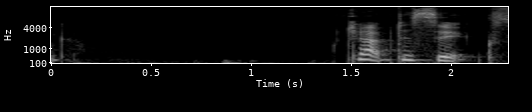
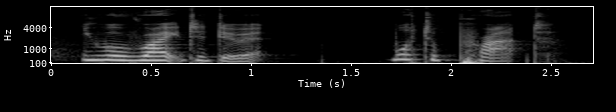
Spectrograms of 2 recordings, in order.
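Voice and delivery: usual speaking voice

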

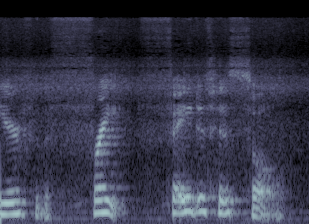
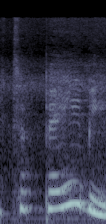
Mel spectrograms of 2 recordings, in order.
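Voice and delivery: high muttering, words barely shaped; 7 semitones higher than usual. Unwrapping a crying bundle beside a dead woman, a man is muttering. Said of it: "muttered Frollo".

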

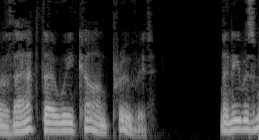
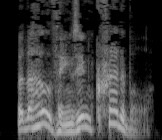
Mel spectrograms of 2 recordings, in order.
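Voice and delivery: pitched-up, testy, irritable, exasperated disbelief; 6 semitones higher than usual. Narrator reading a novel's epilogue, the Assistant Commissioner speaking, irritable. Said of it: "said irritably".

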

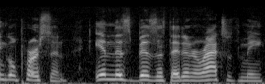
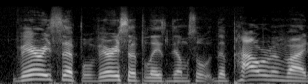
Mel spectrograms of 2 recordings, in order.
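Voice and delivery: usual speaking voice

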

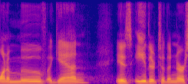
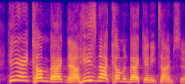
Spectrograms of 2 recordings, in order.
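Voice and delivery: high, loud mocking sneering scoff. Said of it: "how many of the scoffers are like".

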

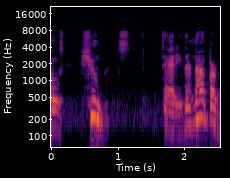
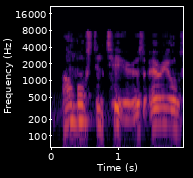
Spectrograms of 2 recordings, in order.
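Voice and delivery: ordinary delivery

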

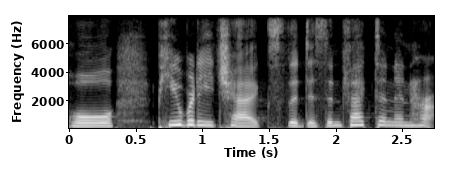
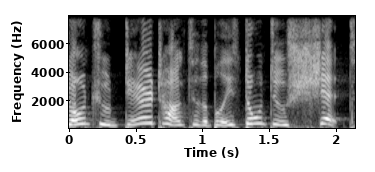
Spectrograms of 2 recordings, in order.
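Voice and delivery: put-on, freaking-out screaming bloody murder; 5 semitones higher, 4 dB louder than usual. Telling the story, the speaker voices Shelley screaming at everyone: imitating someone screaming. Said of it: "she's screaming at everyone".

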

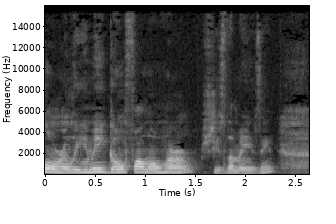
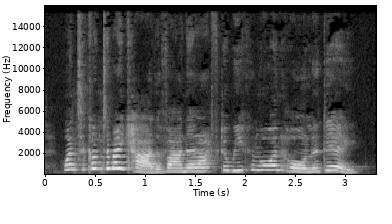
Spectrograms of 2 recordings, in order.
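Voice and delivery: put-on Welsh accent; 5 semitones higher than usual. Taking turns doing accents, trying a Welsh one: Welsh accent. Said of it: "we're going to do Welsh next".

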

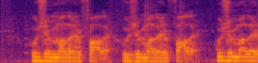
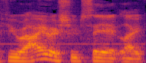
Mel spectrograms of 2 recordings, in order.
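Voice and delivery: ordinary delivery

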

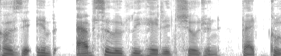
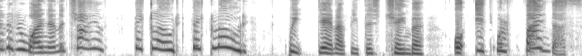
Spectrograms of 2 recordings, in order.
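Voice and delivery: very high, squeaky, trembling, nervous tiny imp voice. Narrator reads the tiny imp answering the voice from the shadows, squeaky nervous imp voice. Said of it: "the tiny imp squeaked and trembled as it chattered out nervously".

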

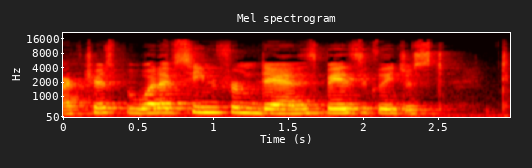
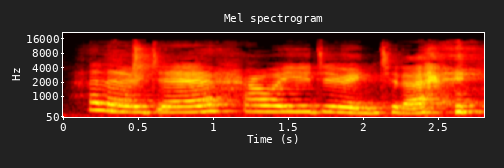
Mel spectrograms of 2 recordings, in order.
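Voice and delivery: fake, put-on British accent; 4 semitones higher than usual. Asked to try a British accent, the speaker greets the other person: put-on British accent. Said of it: "Can we do a British accent?".

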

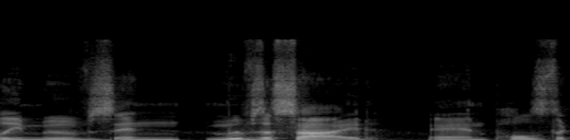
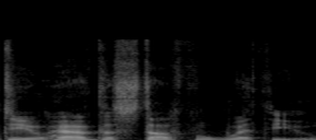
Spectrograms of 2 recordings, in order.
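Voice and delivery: put-on brassy dragonborn character voice; 2 semitones lower than usual. Voicing a brass-skinned dragonborn in the scene: dragonborn character voice. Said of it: "And there is a muscular... There's actually a dragonborn. A brass-skinned dragonborn. Standing in front of it".

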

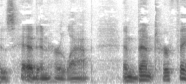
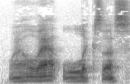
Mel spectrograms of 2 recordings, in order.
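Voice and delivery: slow, drawn-out muttered words. Narrator reads a man stroking the dog after running out of metal, muttering. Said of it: "he muttered".

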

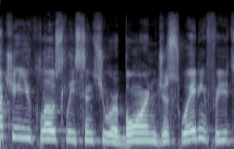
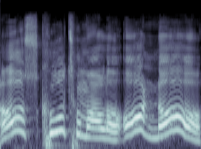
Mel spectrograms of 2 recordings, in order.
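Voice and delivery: crude, cartoonish, high, slow, exaggerated Chinese accent; 8 semitones higher, 8 dB louder than usual. Retelling a chat where a guy answers a girl in an accent: South Park mock Chinese accent. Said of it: "I don't know why I'm doing the accent too".

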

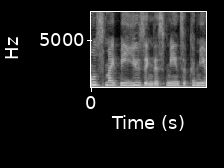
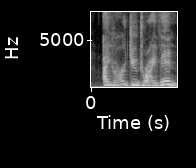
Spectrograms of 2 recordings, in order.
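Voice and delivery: stage whisper, loud; 2 semitones higher, 4 dB louder than usual. Reading a character's line as she opens the front door, loud whisper. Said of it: "she said in a loud whisper".

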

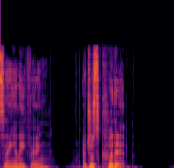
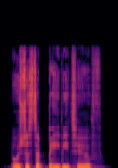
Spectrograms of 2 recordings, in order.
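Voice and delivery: ordinary delivery

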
